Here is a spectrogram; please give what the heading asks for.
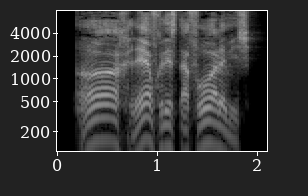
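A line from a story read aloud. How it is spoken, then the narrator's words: Sigh. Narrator (Russian): вздохнул Удалов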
